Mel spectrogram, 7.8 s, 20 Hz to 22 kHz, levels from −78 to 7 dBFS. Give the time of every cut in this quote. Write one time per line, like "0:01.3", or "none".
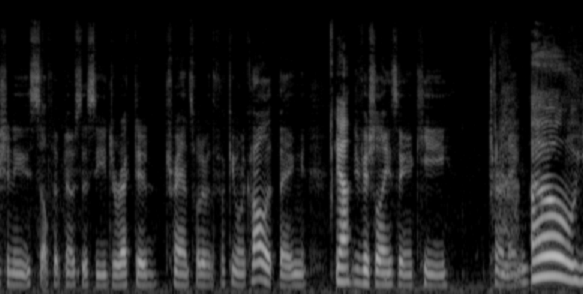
none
